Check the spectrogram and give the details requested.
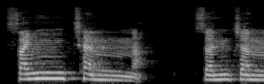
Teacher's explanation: చ ఉంది అనుస్వారం ఉంది కాబట్టి మనకి ఏమనుకున్నాం చ యొక్క అనుస్వార ఉచ్చారణ చ ముందు వచ్చే అనుస్వార ఉచ్చారణ న్ అనుకున్నాం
